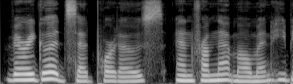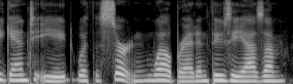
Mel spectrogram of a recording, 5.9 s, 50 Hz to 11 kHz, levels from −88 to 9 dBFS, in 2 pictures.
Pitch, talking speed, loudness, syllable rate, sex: 195 Hz, 185 wpm, -17 LUFS, 4.4 syllables/s, female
